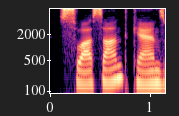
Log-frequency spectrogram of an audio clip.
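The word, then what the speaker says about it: soixante-quinze: और दूसरी तरफ फ्रांस में बोली जाने वाली ओरिजिनल फ्रेंच में 75 को स्वासांत कैंस बोला जाता है, क्योंकि यहाँ 60 में 15 जोड़कर 75 बनाया जाता है।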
